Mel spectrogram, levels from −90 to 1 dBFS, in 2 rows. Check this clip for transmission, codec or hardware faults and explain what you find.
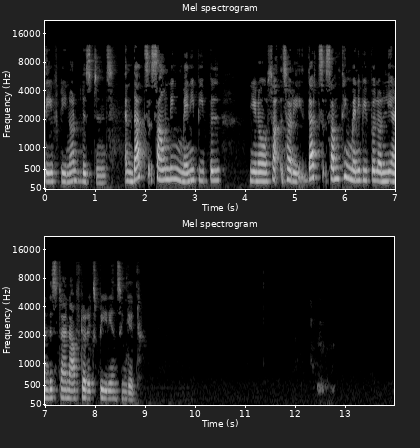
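One codec fault is audible in this speech clip. Repeated frames, 0.69 to 0.73 s: a 42.7 ms block, consistent with two compressed frames, plays twice, producing a short stutter and lengthening the audio by 42.7 ms.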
